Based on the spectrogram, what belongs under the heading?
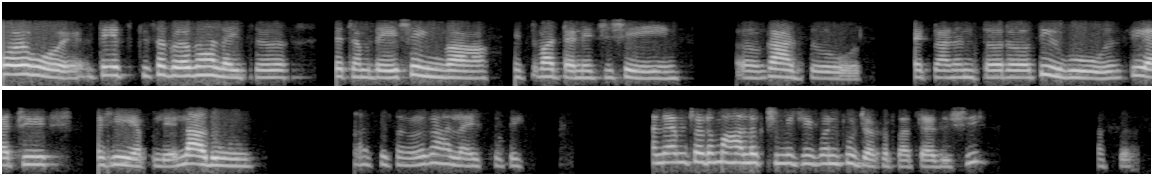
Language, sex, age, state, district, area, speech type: Marathi, female, 30-45, Maharashtra, Kolhapur, rural, conversation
